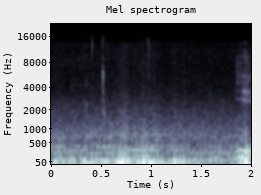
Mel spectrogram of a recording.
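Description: Low steady outdoor background rumble with a faint hum, no distinct event.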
